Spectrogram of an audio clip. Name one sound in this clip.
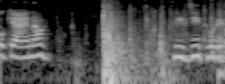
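A wooden door thumps as it is pushed.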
